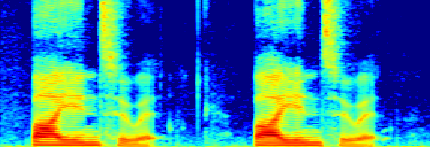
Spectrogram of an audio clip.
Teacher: here small stress on bi big stress on into and also we've got a bit of linking there with the w sound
